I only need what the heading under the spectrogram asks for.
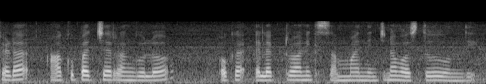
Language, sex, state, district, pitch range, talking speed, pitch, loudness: Telugu, female, Telangana, Mahabubabad, 190-205 Hz, 100 wpm, 195 Hz, -17 LUFS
